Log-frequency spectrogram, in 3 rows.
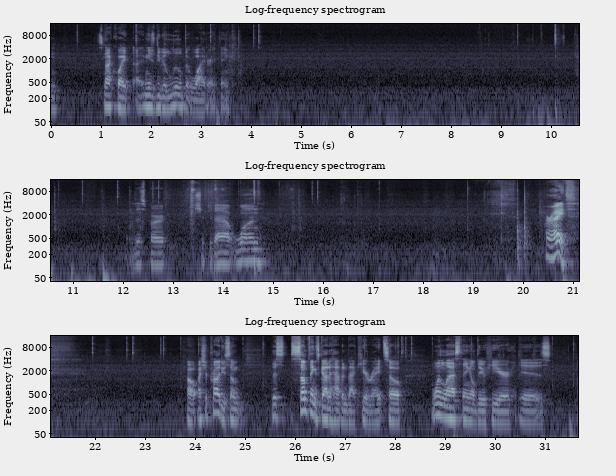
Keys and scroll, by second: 3.7 m, 9.7 1, 10.2 Return, 10.7 space, 12.3 m, 14.3 1, 14.7 Return.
